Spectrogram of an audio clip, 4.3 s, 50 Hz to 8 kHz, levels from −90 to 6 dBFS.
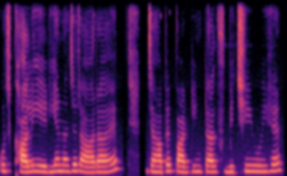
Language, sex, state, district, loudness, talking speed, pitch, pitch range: Hindi, female, Uttar Pradesh, Lalitpur, -17 LUFS, 195 wpm, 270 Hz, 255-285 Hz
